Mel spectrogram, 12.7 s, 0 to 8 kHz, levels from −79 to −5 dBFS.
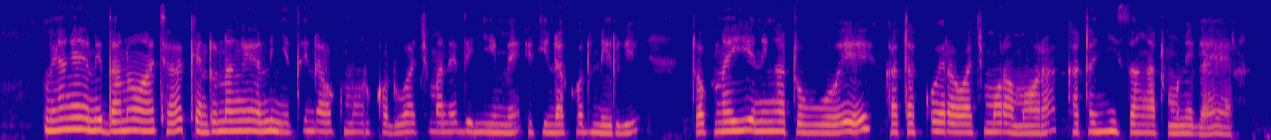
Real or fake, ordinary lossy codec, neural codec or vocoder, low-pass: real; Opus, 16 kbps; none; 7.2 kHz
